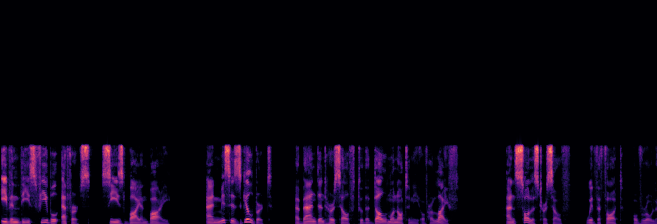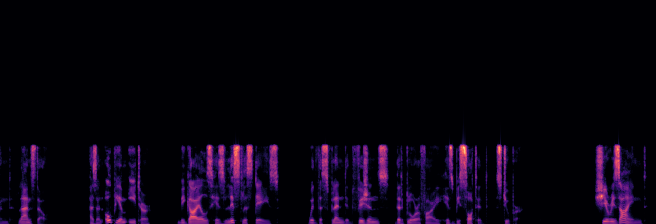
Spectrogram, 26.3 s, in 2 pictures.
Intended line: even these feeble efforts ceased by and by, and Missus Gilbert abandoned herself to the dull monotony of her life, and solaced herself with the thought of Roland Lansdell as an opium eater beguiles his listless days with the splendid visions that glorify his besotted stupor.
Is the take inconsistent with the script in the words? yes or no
yes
